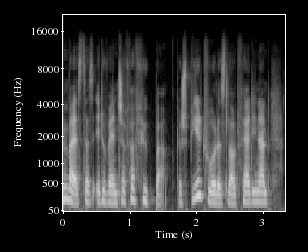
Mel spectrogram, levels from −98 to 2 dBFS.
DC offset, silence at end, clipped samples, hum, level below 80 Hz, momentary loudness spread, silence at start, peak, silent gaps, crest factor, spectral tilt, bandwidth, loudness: under 0.1%; 0.05 s; under 0.1%; none; -58 dBFS; 8 LU; 0 s; -8 dBFS; none; 18 dB; -5 dB/octave; 14 kHz; -25 LUFS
